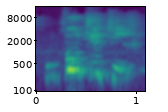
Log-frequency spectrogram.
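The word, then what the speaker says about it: fujoshi: This is how it's said. Fuchuji. Fuchuji.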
